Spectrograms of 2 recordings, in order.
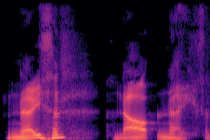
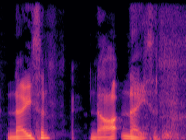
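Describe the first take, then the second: First: It is said slowly and low in a drawl. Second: It is said quickly with a nasal twang. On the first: "Can give a nice slow Southern draw too" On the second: "That's your Kentucky accent"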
